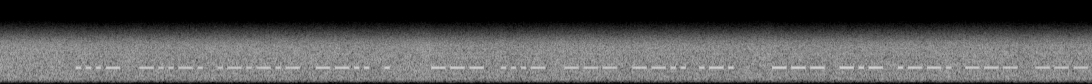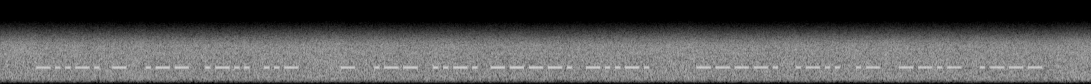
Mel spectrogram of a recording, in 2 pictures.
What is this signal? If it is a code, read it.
Morse code, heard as a keyed tone, hand-sent with a paddle, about 24 wpm, 790 Hz, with heavy radio static. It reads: V/.ZE OVOZR OKPOO /TWLU TWF9/ 9LAQJ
